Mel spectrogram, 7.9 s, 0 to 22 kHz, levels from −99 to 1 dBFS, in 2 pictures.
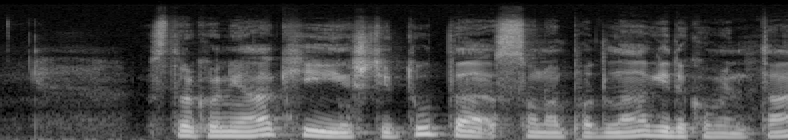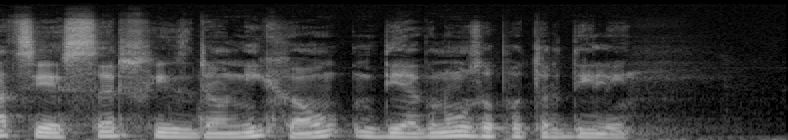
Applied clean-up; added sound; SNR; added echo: none; none; none; none.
